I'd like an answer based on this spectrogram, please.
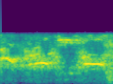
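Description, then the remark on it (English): A basketball crowd cheers for the Eagles during a timeout with about two seconds left, in a loud, steady roar, with shouts and yells blending into one continuous wash of noise that swells slightly near the end. “They're cheering for the Eagles. Everyone's cheering for the Eagles.”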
